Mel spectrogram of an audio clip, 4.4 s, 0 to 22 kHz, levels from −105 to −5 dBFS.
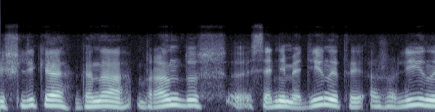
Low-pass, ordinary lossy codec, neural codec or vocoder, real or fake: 7.2 kHz; Opus, 24 kbps; none; real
